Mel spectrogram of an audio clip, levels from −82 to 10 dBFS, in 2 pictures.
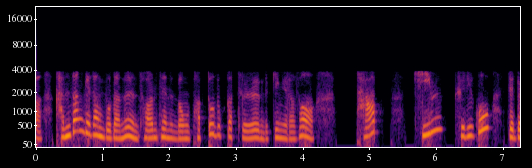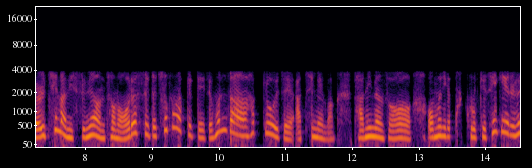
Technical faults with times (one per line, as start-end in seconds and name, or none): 0.00-14.53 RealAudio 14.4 codec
